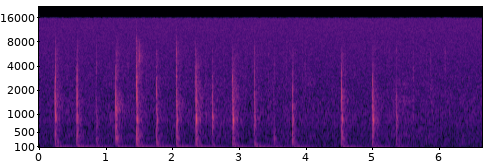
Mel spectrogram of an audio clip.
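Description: Round dye ink pad being dabbed repeatedly onto a clear acrylic stamp to ink it: a run of quick, sharp plastic taps, about three a second, that stops about a second before the end.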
